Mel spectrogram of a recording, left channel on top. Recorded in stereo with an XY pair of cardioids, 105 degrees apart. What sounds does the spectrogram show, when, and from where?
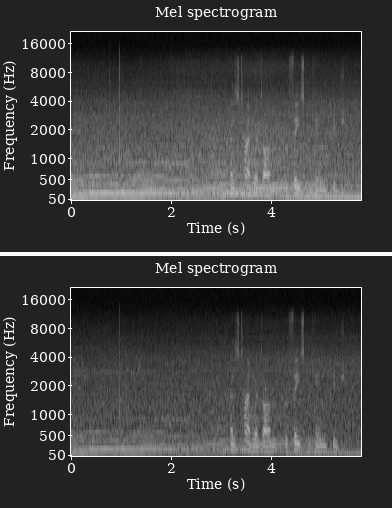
0.0 s a lawn mower: 55° left; by 5.8 s 70° left
3.2 s a man speaking: 20° left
